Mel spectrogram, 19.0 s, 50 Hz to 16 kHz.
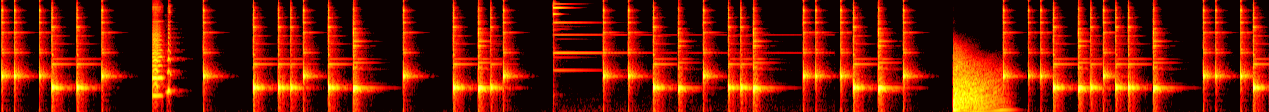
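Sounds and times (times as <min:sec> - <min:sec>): percussion knocks: 0:14.3 - 0:15.2.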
